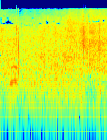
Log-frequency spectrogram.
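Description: Ice hockey arena sound under a live game broadcast: a steady crowd hum with a few sharp clicks of sticks and puck on the ice, the loudest a pair near the end.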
